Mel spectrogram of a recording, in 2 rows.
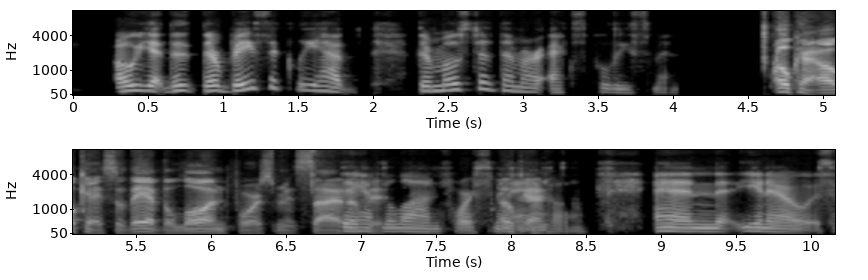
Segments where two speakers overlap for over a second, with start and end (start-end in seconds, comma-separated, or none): none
